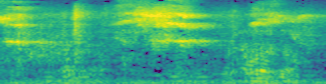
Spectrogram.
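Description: Two high-pitched animal calls, a short one at the start and a louder, longer one about a second in.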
